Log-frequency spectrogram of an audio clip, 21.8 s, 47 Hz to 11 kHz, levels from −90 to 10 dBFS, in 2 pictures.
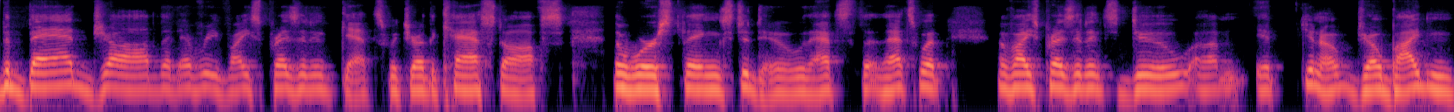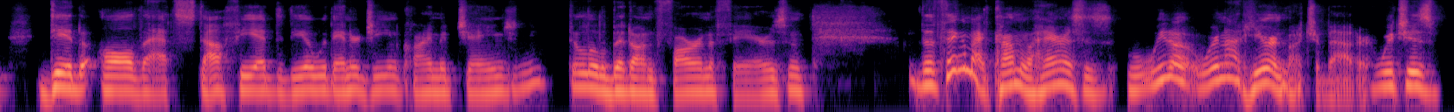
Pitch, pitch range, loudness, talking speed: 140 Hz, 130-155 Hz, -22 LUFS, 195 wpm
